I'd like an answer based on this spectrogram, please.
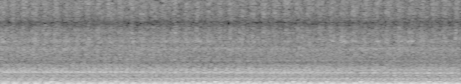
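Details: Citroen Mehari air-cooled engine idling to warm up after an exhaust leak that made it run poorly was sealed and left to harden. Even, steady idle with a smooth low beat and no puffing or ticking from the exhaust.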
